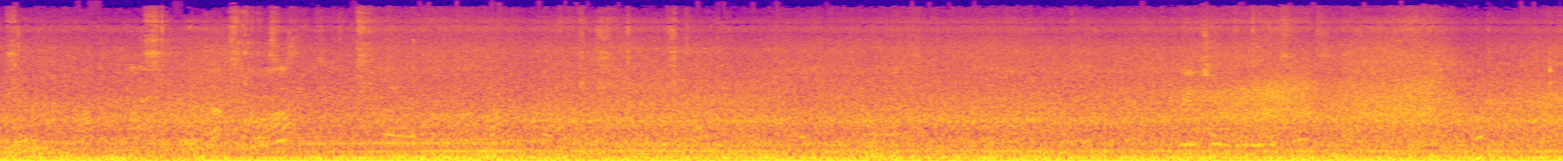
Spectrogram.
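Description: Wind rushes loudly past the car.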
